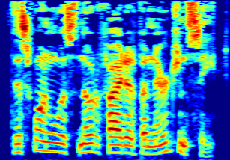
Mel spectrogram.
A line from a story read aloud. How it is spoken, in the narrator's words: she replied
